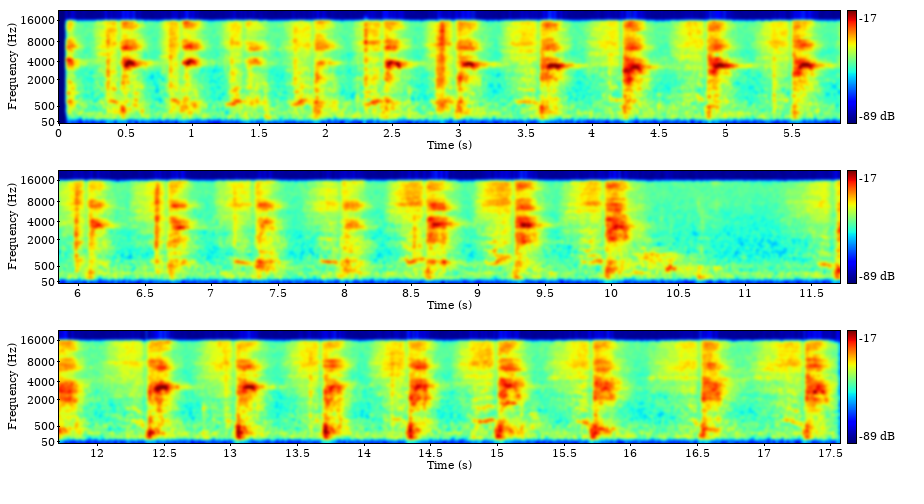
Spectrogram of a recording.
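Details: A Persian cat sneezes wildly in a rapid fit, short sharp bursts coming more than once a second.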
